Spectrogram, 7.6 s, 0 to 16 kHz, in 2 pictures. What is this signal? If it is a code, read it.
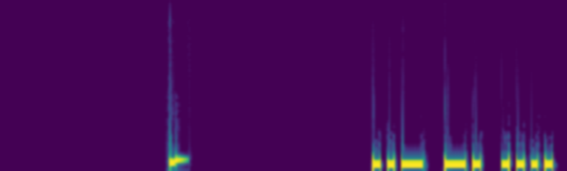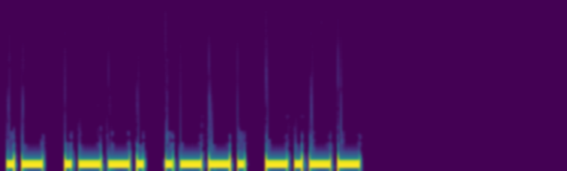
Morse code, heard as a keyed tone, about 25 wpm, 700 Hz. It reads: UNHAPPY
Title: Top 1501-1750 Words 25wpm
